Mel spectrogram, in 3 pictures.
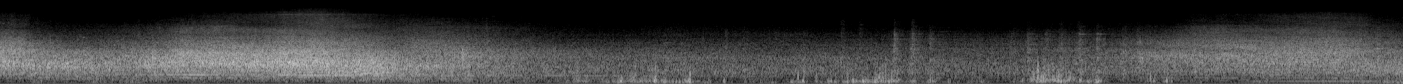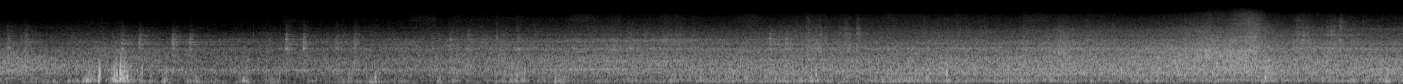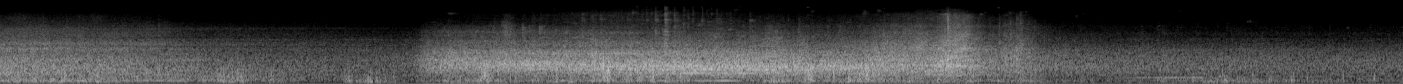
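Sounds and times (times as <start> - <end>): train wheels clattering: 8.4 - 11.7, 13.6 - 28.0.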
